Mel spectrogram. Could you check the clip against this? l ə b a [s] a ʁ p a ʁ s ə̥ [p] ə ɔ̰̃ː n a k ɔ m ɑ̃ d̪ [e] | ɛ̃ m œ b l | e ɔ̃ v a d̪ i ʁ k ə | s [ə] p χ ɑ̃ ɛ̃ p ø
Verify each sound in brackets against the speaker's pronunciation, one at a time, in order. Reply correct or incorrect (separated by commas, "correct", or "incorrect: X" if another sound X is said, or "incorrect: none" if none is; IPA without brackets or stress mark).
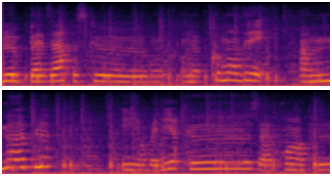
incorrect: z, incorrect: k, correct, incorrect: a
